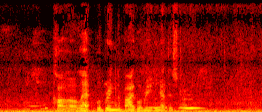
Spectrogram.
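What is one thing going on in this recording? An elderly man speaks gently outdoors.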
